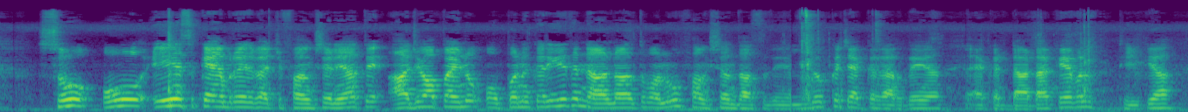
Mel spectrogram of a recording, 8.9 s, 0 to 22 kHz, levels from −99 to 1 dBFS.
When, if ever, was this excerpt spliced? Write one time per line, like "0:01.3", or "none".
0:05.9
0:07.3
